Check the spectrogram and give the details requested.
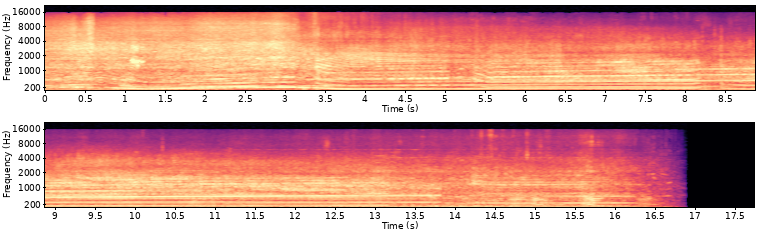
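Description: Car engine at full throttle on a quarter-mile drag run, climbing in pitch and dropping back at each gear change through the first eight seconds, then pulling on in top gear with only a slow rise. The sound cuts off abruptly near the end.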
